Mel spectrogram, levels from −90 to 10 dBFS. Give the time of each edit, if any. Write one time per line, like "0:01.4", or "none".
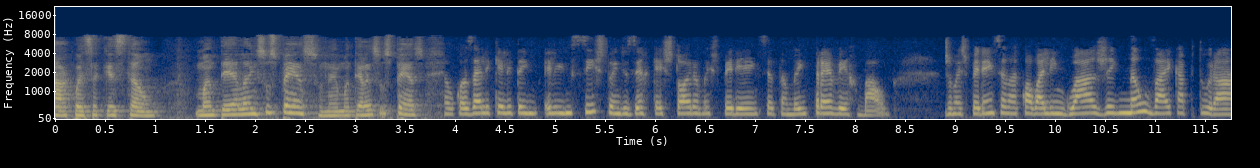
0:03.9
0:05.5
0:08.9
